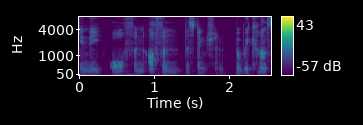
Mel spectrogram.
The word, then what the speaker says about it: offen: On the other hand, this double F here makes the vowel before it a short O sound. Often.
